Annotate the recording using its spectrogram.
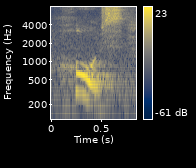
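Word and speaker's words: horse: दूसरा है यूनिवर्सिटी, तीसरा है होर्स। अब यहाँ पे हम एच को साइलेंट नहीं कर रहे हैं, हम यहाँ पर उसको पूरा प्रोनाउंस कर रहे हैं।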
